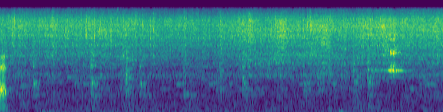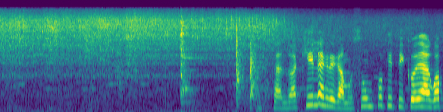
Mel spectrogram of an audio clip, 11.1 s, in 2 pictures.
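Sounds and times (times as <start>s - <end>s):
potatoes sizzling in oil: 0.0s - 11.0s
spatula scraping a pan: 0.3s - 8.2s.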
